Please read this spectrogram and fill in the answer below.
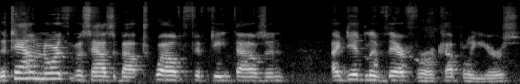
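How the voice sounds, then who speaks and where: A woman speaks in an ordinary speaking voice with an American accent, medium pitch, lively intonation and a moderate pace. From US Midwest, rural Nebraska. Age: 60s. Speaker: livestream host. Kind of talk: casual chat.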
